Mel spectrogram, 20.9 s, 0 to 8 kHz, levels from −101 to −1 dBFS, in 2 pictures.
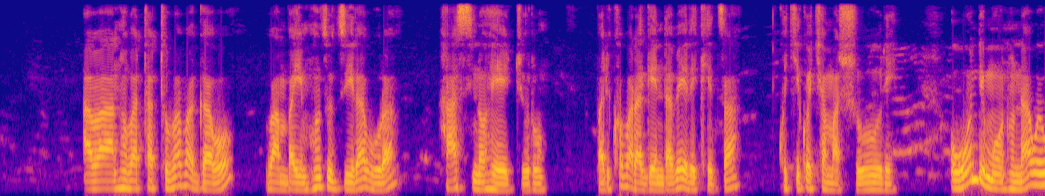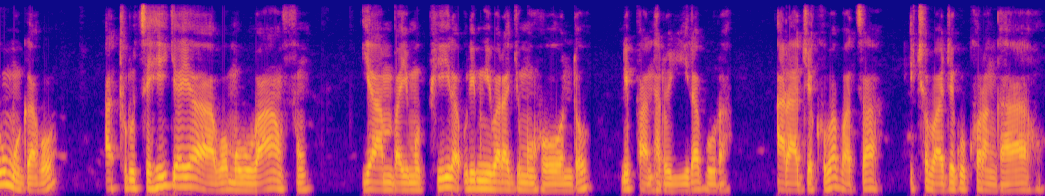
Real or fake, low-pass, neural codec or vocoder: real; 7.2 kHz; none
